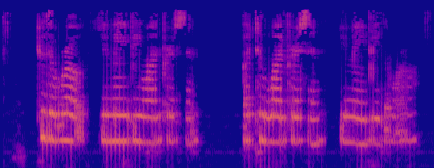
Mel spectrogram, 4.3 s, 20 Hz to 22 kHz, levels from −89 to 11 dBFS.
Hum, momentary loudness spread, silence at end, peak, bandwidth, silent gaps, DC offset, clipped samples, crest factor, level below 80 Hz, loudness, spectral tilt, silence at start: none; 12 LU; 0.15 s; -14 dBFS; 17 kHz; none; under 0.1%; under 0.1%; 18 dB; -76 dBFS; -31 LUFS; 1 dB/octave; 0.35 s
